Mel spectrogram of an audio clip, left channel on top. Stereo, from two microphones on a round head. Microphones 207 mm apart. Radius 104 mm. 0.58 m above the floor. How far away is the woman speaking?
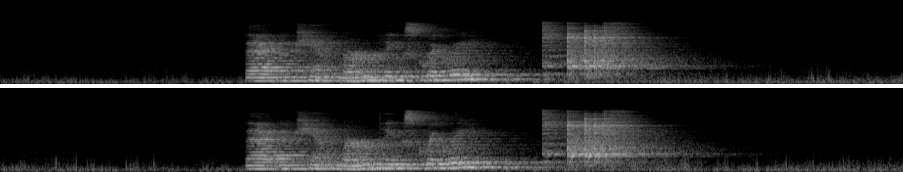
About 1.1 m.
